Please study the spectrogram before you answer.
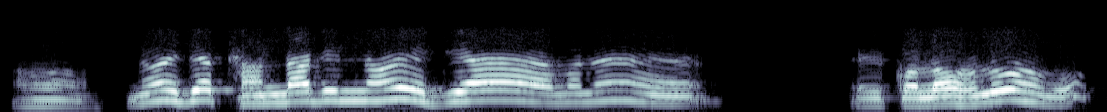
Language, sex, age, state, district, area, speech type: Assamese, male, 45-60, Assam, Majuli, rural, conversation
